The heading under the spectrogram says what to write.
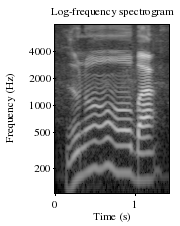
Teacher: জু কোন টান নাই নু এক আলিফ টান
